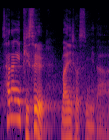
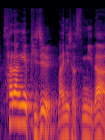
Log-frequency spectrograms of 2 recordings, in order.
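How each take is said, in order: First: The consonant linking 빚을 sounds like s. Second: The consonant linking 빚을 sounds like j. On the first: The speaker calls it wrong. "이렇게 말하시는 분들이 의외로 많습니다" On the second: The speaker calls it right. "라고 말해야 되는데"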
